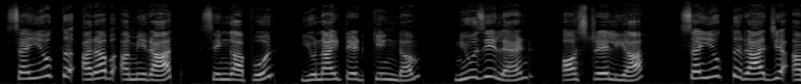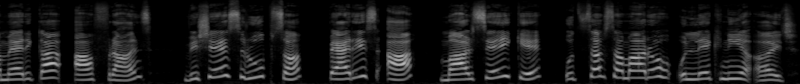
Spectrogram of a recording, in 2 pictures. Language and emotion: Maithili, neutral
